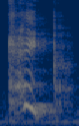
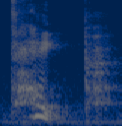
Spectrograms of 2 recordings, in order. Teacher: they would substitute the K sound for a T sound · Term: fronting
